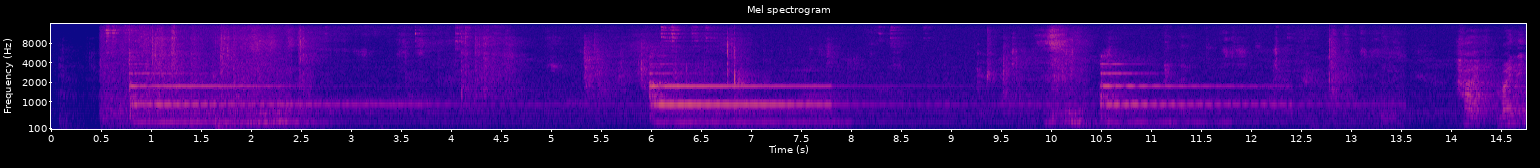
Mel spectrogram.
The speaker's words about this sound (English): Kylie will ring the bell to call us to worship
